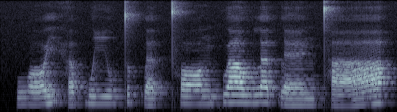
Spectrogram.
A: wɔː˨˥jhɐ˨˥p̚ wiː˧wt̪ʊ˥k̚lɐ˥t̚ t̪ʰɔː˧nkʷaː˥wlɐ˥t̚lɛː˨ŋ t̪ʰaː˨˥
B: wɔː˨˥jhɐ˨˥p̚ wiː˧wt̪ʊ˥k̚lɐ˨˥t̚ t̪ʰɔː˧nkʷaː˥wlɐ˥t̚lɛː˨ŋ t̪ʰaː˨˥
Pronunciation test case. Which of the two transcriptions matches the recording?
B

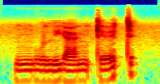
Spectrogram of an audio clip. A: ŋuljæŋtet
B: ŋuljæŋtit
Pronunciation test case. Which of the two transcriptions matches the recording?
A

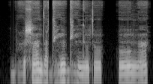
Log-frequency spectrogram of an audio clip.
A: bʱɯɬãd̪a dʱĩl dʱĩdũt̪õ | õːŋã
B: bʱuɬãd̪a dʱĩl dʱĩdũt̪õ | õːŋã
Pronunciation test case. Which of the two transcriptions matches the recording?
A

